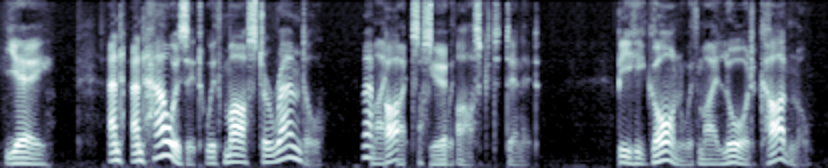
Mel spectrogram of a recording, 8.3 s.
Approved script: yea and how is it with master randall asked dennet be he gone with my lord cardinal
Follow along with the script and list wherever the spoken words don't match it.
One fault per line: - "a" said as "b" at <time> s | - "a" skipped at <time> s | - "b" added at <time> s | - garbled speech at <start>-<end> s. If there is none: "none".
- "and" added at 1.3 s
- garbled speech at 3.6-4.6 s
